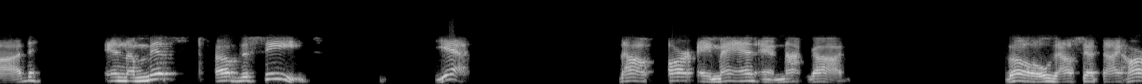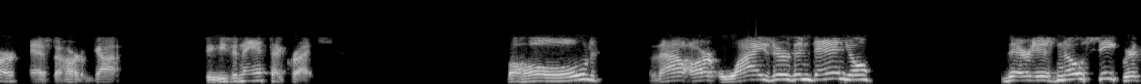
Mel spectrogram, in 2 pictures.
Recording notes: Call In Bible Study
